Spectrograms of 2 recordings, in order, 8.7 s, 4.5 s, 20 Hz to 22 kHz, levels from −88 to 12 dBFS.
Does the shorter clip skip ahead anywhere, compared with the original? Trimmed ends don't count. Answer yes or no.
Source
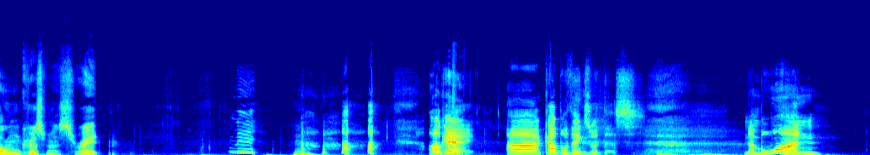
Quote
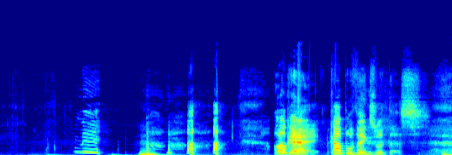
yes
